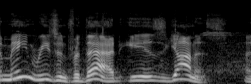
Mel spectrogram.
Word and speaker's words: Giannis: Everywhere we go, you know, people come up and say, okay, how do you say his name? And I just say Giannis.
